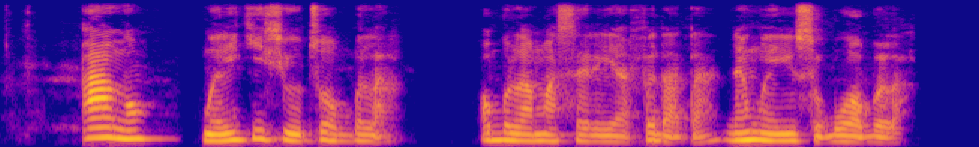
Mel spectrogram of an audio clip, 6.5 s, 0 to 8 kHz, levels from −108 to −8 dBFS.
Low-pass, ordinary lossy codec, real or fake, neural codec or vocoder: 7.2 kHz; none; fake; codec, 16 kHz, 4 kbps, FreqCodec, larger model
